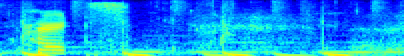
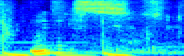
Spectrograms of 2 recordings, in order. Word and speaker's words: Hutts: Hurts. Actually pronounced Hoots.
